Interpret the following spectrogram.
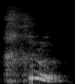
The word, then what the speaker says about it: Cthulhu: I'm the ever excitable Adam, and today I'm going to be covering the topic of Cthulhu, or Cthulhu as it's pronounced properly.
